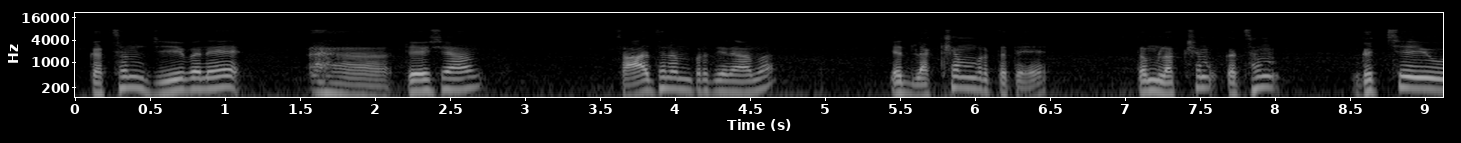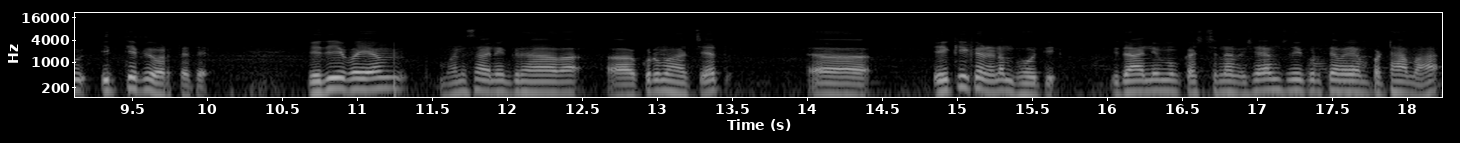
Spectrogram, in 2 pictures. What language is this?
Sanskrit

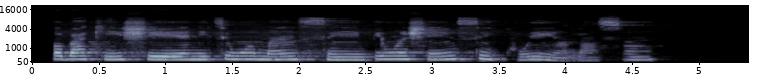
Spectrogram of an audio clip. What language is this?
Yoruba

